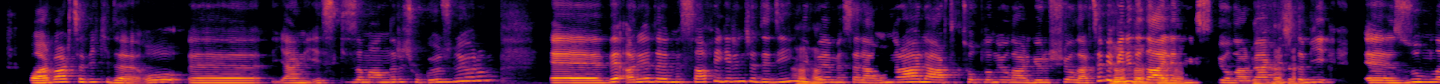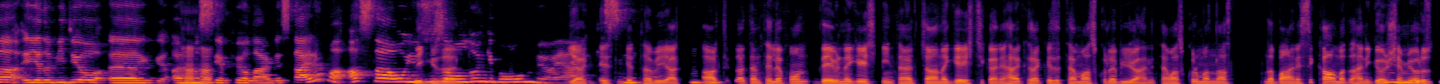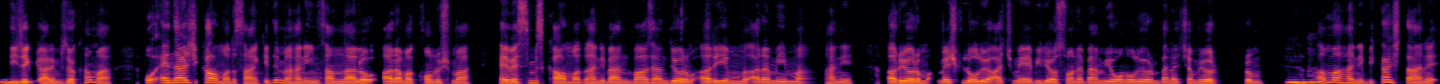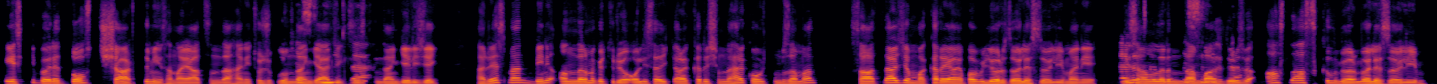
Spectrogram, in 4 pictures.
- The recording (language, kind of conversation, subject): Turkish, unstructured, Eski dostlukların bugünkü hayatınıza etkisi nedir?
- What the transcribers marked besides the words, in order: static; other background noise; distorted speech; chuckle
